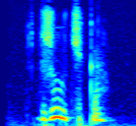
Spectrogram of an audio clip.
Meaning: inflection of жучо́к (žučók): 1. genitive singular 2. animate accusative singular
- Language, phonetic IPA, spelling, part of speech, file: Russian, [ʐʊt͡ɕˈka], жучка, noun, Ru-жучка.ogg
